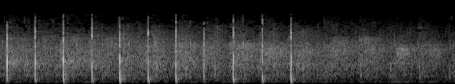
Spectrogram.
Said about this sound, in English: But I do want to do this. I want to pray over the dads and, give your dad just a round of applause. I appreciate you dads.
